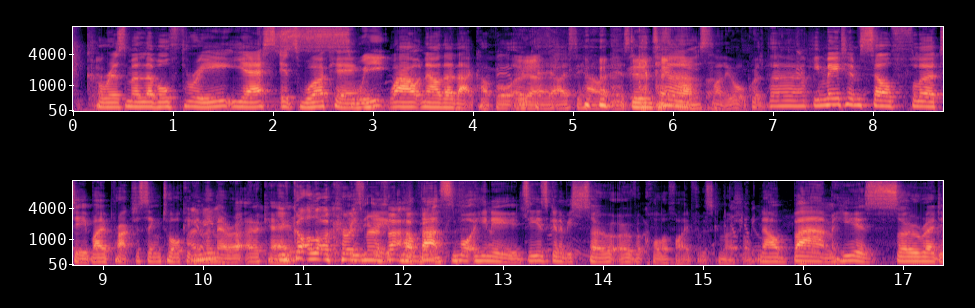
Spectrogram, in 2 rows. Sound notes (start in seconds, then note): 6.1 clears throat; 6.5 quietly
